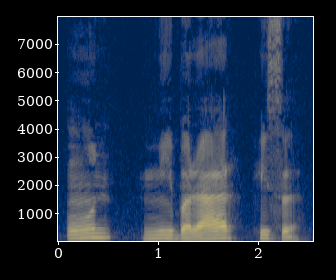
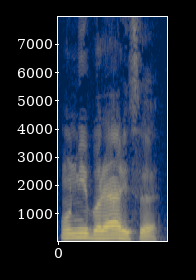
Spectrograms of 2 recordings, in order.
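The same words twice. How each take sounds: First: Slowly, syllable by syllable; drawn out for learners to copy; slow careful model. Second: Said in the usual way. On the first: Shown as a demonstration. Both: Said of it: "خوب گوش کنید و با صدای بلند تکرار کنید".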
